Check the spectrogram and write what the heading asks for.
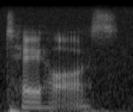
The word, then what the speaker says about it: Tejas: The Mexicans pronounce it Tejas.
